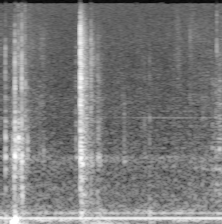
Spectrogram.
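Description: Two short knocks of a plastic Blu-ray case being handled and set down. The first, near the start, is the louder; the second comes just under a second in. A steady low hum runs underneath.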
